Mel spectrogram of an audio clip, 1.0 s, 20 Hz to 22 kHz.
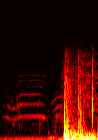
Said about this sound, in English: That is the 84 anti-tank, the 60 millimeter mortar, the GPMG SF that you can hear in the background.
